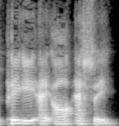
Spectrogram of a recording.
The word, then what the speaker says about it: Pearse: up there on my, Pearse is spelt unusual. And yet I was told Pearse is a Devon, Somerset original, from Devon and Somerset, but it's Pearse.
